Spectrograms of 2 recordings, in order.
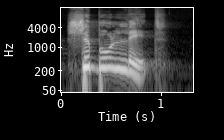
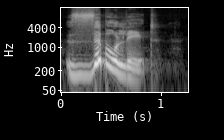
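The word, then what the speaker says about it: Schibbolet: forderten sie auf, sagt doch einmal Schibolet. Sagte er dann Sibolet, weil er es nicht richtig aussprechen konnte, ergriffen sie ihn und machten ihn dort an den Furten des Jordans nieder.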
